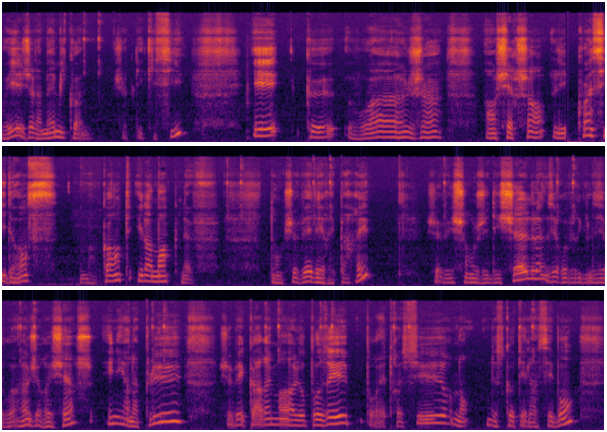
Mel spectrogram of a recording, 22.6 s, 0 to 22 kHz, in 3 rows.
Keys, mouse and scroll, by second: 0.9 click, 8.2 click, 10.3 click, 11.3 click, 13.0 click, 14.4 click, 15.2 click, 16.9 click, 18.3 click, 19.0 click, 19.9 click, 21.5 click.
